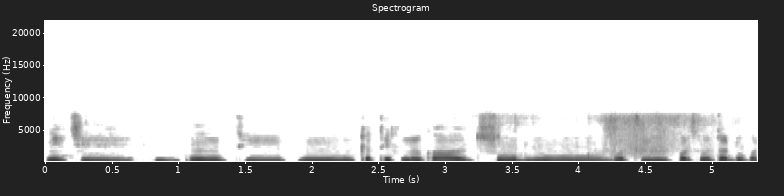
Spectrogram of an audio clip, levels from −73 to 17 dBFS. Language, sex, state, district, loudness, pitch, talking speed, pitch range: Hindi, female, Bihar, Araria, -17 LUFS, 205 Hz, 155 wpm, 200-215 Hz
